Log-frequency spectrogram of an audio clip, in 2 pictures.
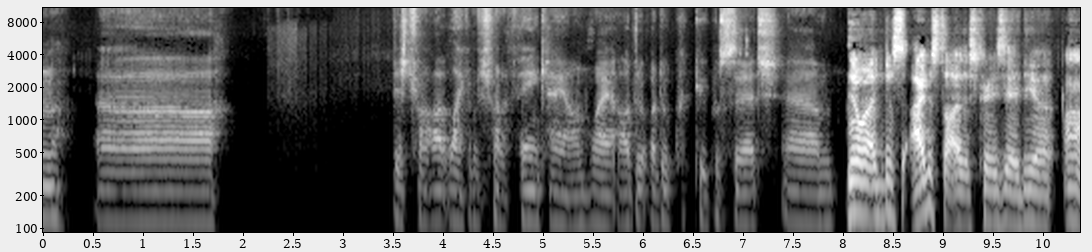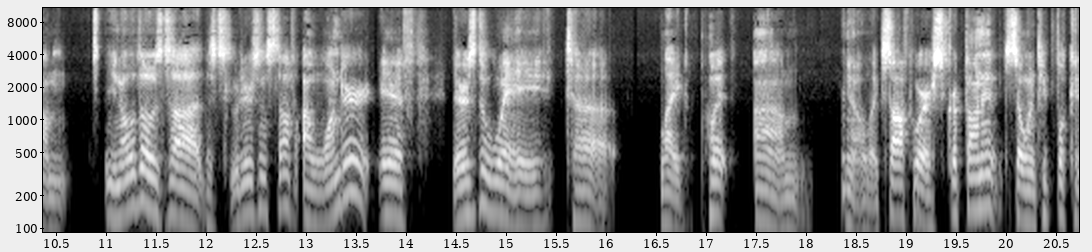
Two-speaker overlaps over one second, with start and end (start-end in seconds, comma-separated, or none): none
